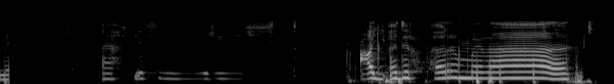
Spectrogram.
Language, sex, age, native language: Icelandic, female, 9, Icelandic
